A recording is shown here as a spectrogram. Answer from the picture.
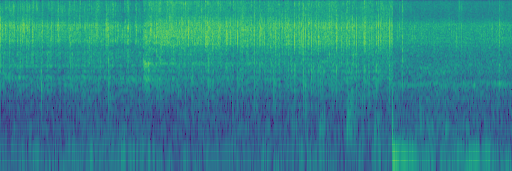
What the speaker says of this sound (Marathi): आता यामध्ये आपण हे बॉल्स ठेवू।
